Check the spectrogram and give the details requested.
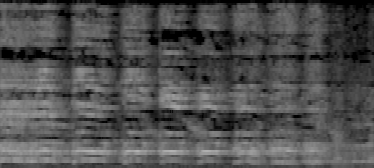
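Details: Kukuak Balenggek rooster, a Minangkabau singing chicken with a melodious, tiered crow starting from four syllables, crowing as a run of linked wavering syllables that rise and fall, partly blurred by steady background hiss.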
